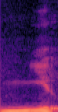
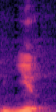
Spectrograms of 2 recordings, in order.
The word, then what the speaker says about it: mu: symbol mu okay that's how we say it mu all right mu is how it's spelled it looks like this and we pronounce it mu right kind of like u with an m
